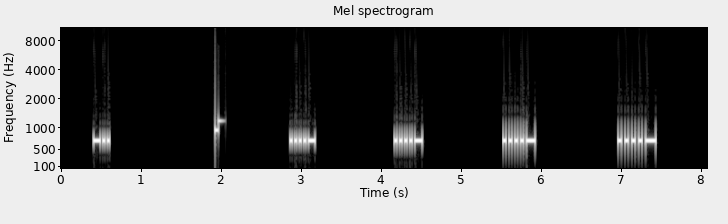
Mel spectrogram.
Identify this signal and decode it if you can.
Morse code, heard as a keyed tone, about 38 wpm, spaced as for 8 wpm, 700 Hz. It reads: D 4444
